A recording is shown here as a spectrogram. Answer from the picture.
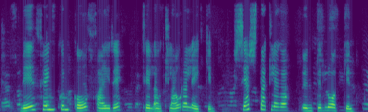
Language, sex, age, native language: Icelandic, female, 60-69, Icelandic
